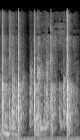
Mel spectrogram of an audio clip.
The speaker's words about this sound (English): And well, actually, let's just start by giving her a round of applause for coming.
